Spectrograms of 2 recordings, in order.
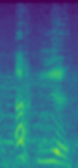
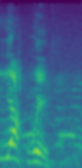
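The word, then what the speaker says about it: אהיה: So this is a desperate attempt by the Trinitarians to mistranslate, to mispronounce the word which is translated I am in Hebrew, which is Ahyeh, not Yahweh.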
